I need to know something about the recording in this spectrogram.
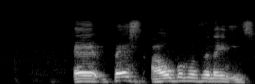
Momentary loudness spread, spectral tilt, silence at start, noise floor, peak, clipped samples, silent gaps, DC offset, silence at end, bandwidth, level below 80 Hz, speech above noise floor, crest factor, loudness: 5 LU; -7 dB/octave; 0.75 s; -66 dBFS; -4 dBFS; under 0.1%; none; under 0.1%; 0.05 s; 8 kHz; -62 dBFS; 50 dB; 14 dB; -17 LUFS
